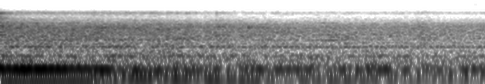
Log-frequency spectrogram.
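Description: A man's low, steady hum held through a pause in his speech, fading out about half a second in, then faint room hiss.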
